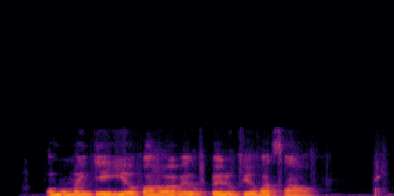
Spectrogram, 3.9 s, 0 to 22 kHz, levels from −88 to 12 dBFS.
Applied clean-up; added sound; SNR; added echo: neural mask model DeepFilterNet 3.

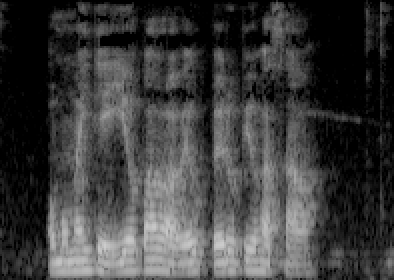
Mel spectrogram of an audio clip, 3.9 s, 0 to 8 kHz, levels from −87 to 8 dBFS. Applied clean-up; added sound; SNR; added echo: none; none; none; none.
